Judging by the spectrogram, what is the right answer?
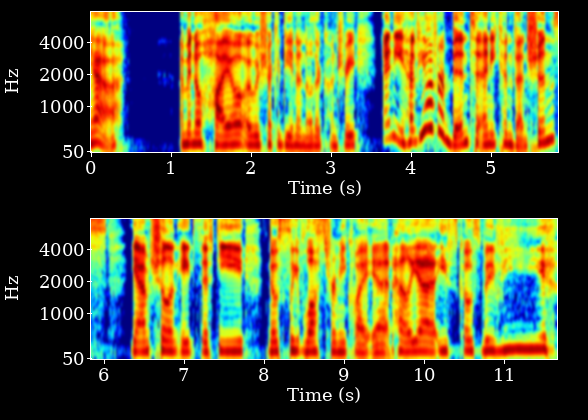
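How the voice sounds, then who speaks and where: A woman with an American accent speaks at a medium pitch and moderate pace, with an animated tone, ordinary pitch variation and very even loudness, on a very clean, dry, close recording with no echo and a silent background. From Philippines and New York. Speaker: YouTuber, anime and manga analyst. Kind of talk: livestream chat reading comments. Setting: livestream watch party.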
